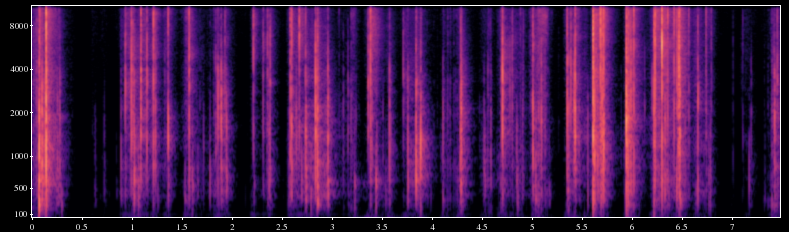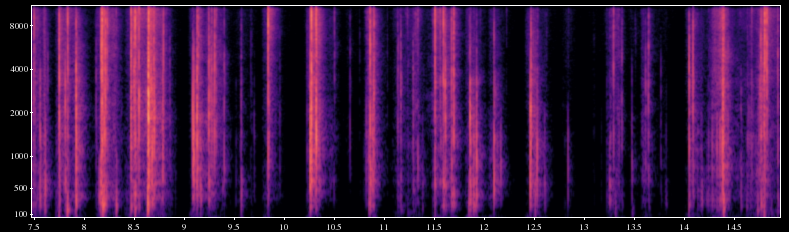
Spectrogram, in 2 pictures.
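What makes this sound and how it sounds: A full paper cane sugar bag, held upright, is squeezed and crinkled with fingertips and nails. Clusters of dry, crisp crackles and crunches come in quick bursts, separated by short pauses. The sound is bright and papery, with little low end and almost no ring after each crinkle.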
